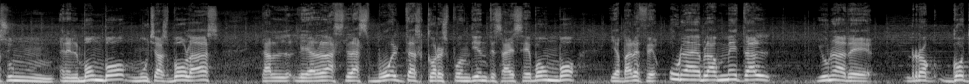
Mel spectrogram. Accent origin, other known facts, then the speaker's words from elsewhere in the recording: L'Hospitalet de Llobregat, Catalonia, Spain; y soy de Hospitalet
